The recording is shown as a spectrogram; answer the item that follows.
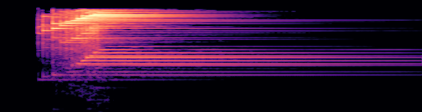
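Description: Edited-in subscribe-reminder chime: a single bright bell-like ding that strikes suddenly and rings down, fading over about two seconds.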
